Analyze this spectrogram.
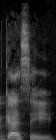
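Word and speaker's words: Gaethje: pronouncing his name right is it gasy or gassi I'm saying gayy it's gayy gayy okay uh yeah I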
